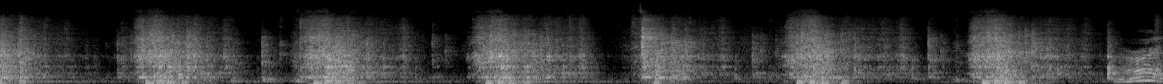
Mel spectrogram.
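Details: 1988 MTD garden tiller, believed not to have run in decades: spark plug refitted and carb/choke cleaner sprayed into the throat, then repeated rope pulls with a swishing, chuffing crank and no firing. Cranks but will not start; cause not yet found.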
